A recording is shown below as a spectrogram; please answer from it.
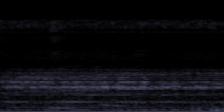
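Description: Faint ambient music: a soft, held chord of steady tones.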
